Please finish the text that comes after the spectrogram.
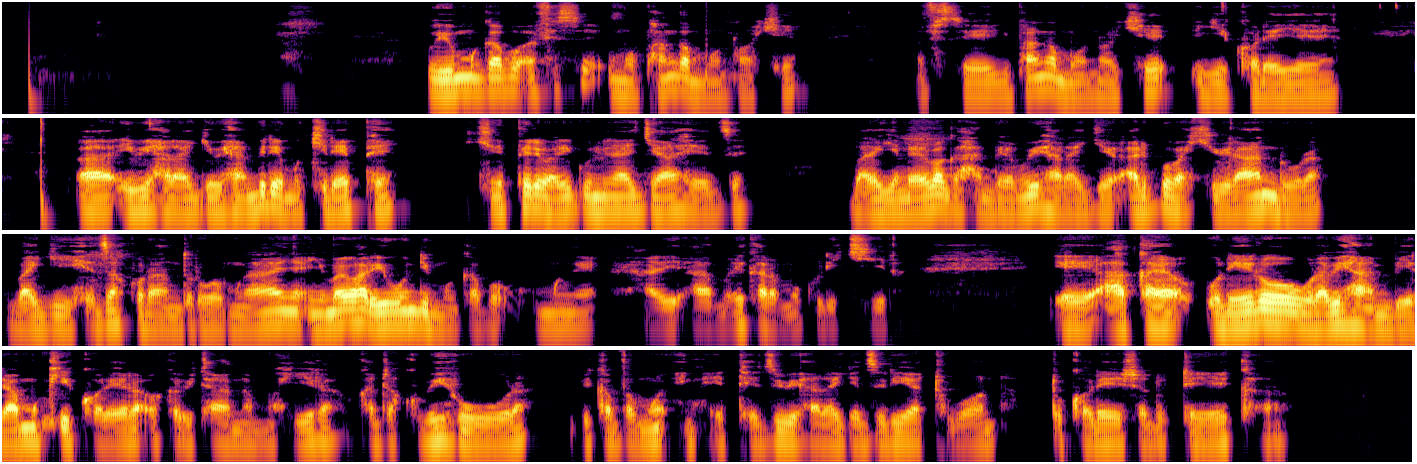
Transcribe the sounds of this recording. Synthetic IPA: ujumuɡaβo̞ʔafise̞ʔumupʰaːŋɡamuːn̥ho̞kʰe̞ | afi̥se̞iɡipʰaːŋɡamuːn̥ho̞kʰe̞iɟikʰo̞ɾe̞je̞ | iβihaɾaɟeβiɦaːmbiɾije̞mukiɾe̞pʰe̞ | ikiɾe̞pe̞ɾiβaɾiɡuniɾaɟaːɦe̞ze̞ | βaɾaɡendajoβaɡahaːmbiɾemuiβiɦaɾaɟeʔaɾibɡo̞βakʰiβiɾaːnduɾa | βaɡihe̞zakuɾaːnduɾuwomŋaːɲaiɲumajohaɾijuwuːndiumuɡaβo̞̰umŋe̞ | haiamuɾikaɾamukuɾikʰiɾa | akauɾe̞ːɾo̞uɾaβiɦaːmbiɾamukikʰo̞ɾe̞ɾa̰ʔukaβitʰanamuhiɾaukʰad͡ʒakuβiɦuːɾa | βikʰavamŋoʔiŋ̥he̞tʰe̞ziβihaɾaɡeziɾijatʰuβo̞nad̥ukʰoɾe̞ʃadutʰe̞kʰa

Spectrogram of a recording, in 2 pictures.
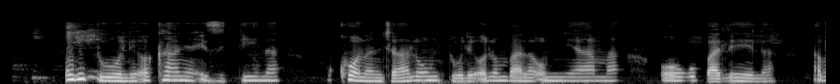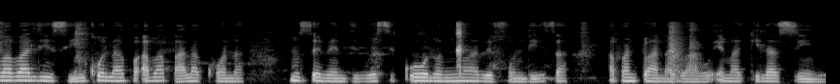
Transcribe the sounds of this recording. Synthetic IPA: um̩d̥ʱuliɔkʰaɲaʔizitʼina | ɣukʰɔnand͡ʒʱalɔum̩d̥ʱuliɔ̰lom̩βalaʔṵm̩ɲama | ɔwoɣub̥ʱalɛla̰ː | βaβalisijikʰɔlapʰɔ̰ʔa̰βab̥ʱalakʰɔna | um̩sɛβend͡zʱiwesiɣɔlɔŋ͡ǁaβefundʱisa̰ː | βantʼwanaβa̰βɔʔɛ̰makʼilasiːni

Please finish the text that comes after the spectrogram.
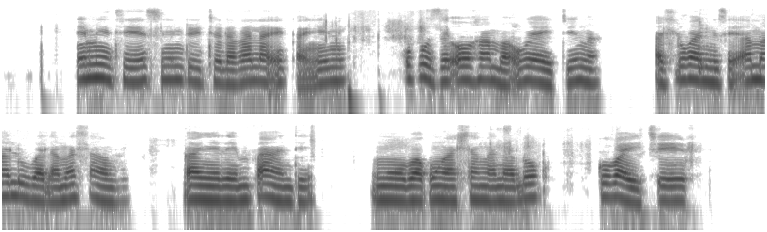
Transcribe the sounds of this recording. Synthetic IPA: imitʰijesintʼujitʰɔlaɣalaʔɛ̰ɡ̥ʱa̰ɲeni | ɣuβuzɛʔɔɦambʱaʔṵɣujajid̥ʱiŋa | a̰ɬuɣanisɛ̰ʔa̰maluβalʔamaɬaɱvu | ɣaɲɛlɛmpʼandʱɛ | ŋɔβaɣuŋaɬaŋanalokʰu̥ | ɣuβajit͡ʃʼeːfu

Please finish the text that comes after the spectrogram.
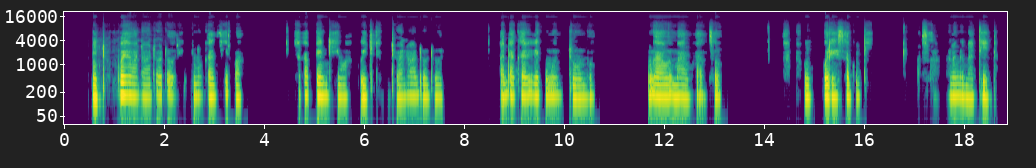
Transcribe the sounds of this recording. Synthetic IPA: mitʰo̥mbo̞jeʋanaʋaɗo̞ɗo̞ri | ino̞ɡʱad͡zirwa | jakap̚endewakuiti̥rakutiʋanaʋaɗo̞ɗo̞ri | a̰ɗakʰarirekumwe̞mutʰombo̞ | ŋɡawe̞̰marwa̰d͡zo̞ | akawekupoɾe̞sakuti̥ | asaamanaŋɡemate̞ːnda

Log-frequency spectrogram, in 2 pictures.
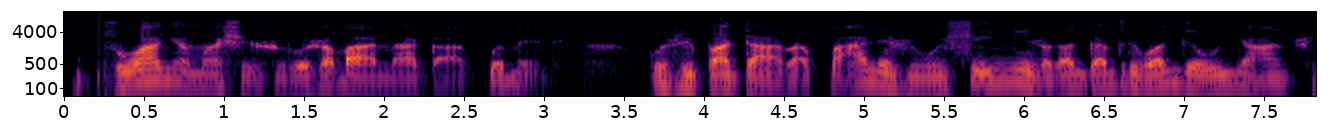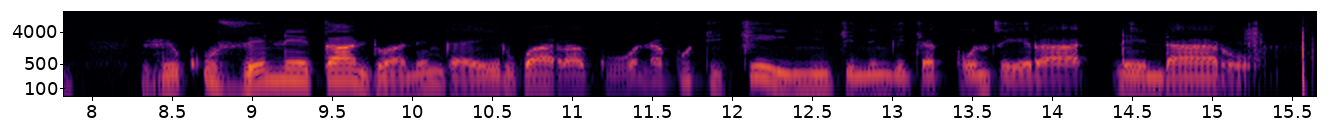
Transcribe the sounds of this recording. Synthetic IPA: ziwaɲamaʃeʐiɾo̞ʐaɓaːnaka̰kwemḛːne | kuʐipata̰ra̰pa̰ne̞ʐiuʃiɲiʐakaɡʱad͡zirirwaŋɡe̞uɲanʐi | ʐe̞kuve̞ne̞kantuane̞ŋɡairwaɾakuonakutit͡ʃinit͡ʃine̞ŋɡe̞t͡ʃako̞nze̞ɾa | ɗe̞ndaːro̰

